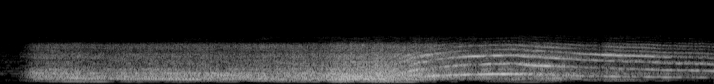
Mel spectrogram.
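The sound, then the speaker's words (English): A police siren wails over the roar of speeding engines as a police car chases a fleeing sedan at breakneck speed through narrow streets around a waterfront, its tone sweeping upward midway and holding steady and loud for several seconds, with no talking. “Threading their way at breakneck speed through the narrow streets around the waterfront, the police car follows the fleeing sedan.”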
